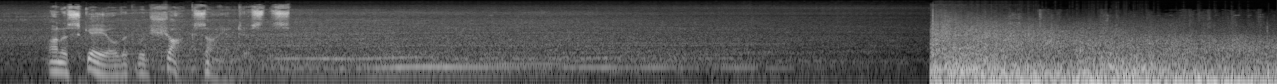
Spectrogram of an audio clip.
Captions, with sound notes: on a scale that would shock scientists. [bus engine] [large explosion]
